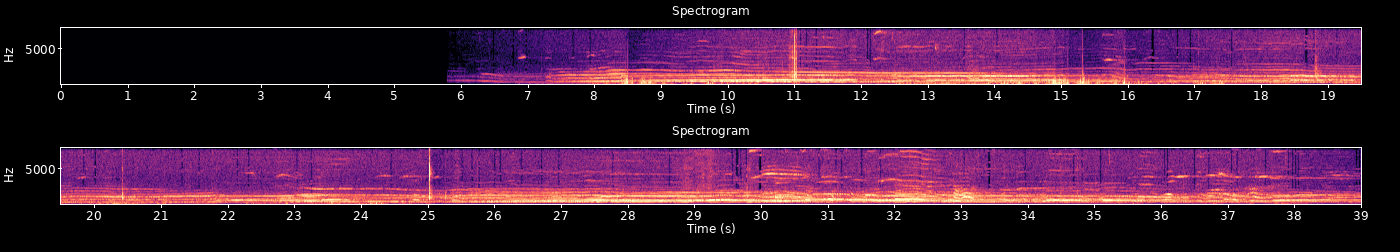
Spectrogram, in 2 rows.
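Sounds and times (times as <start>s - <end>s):
wolf howling: 5.8s - 38.9s.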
